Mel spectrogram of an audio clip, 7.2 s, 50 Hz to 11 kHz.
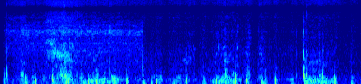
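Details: Soft low thumps at about 100 a minute, somewhat irregular in spacing, with rustling and room noise; self-recorded ordinary heartbeat.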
